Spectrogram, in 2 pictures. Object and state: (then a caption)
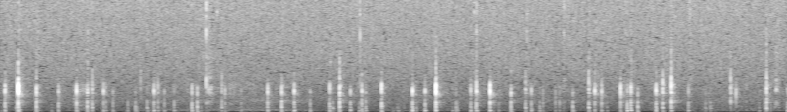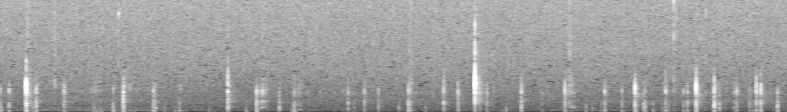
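Clear plastic sheet. Long nails tap rapidly across a thin, clear plastic sheet lying flat on a wooden table. Dozens of quick, light, crisp clicks with a bright, papery edge come in an irregular flurry, each dying away almost instantly over a very quiet background.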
